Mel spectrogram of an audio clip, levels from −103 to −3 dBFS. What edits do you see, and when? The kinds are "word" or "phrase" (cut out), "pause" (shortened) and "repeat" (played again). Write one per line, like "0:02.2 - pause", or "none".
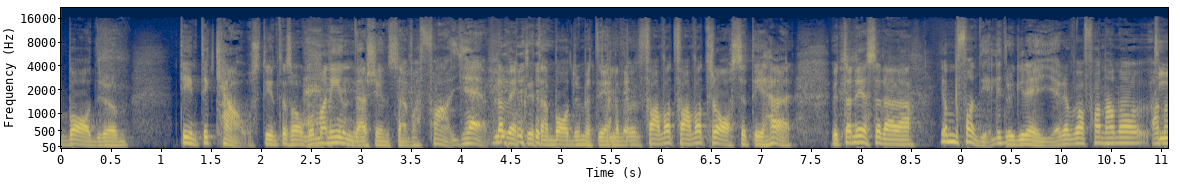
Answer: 0:06.1 - repeat
0:09.4 - word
